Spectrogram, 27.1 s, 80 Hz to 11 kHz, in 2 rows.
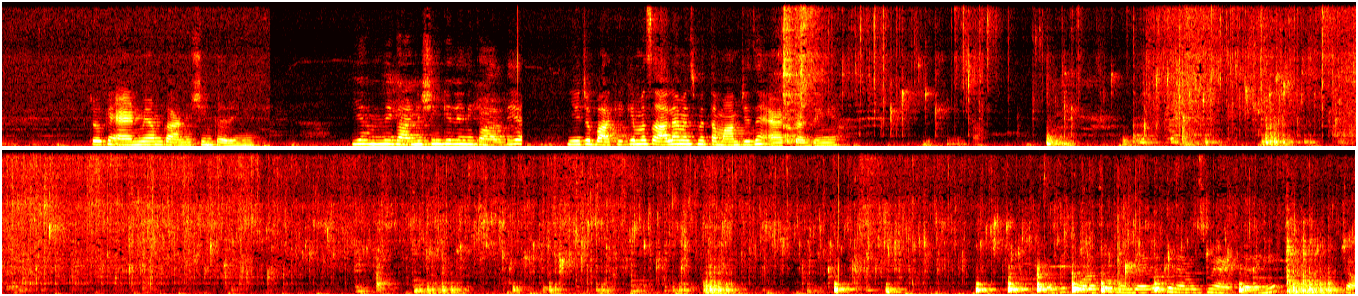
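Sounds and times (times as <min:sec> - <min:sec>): spices sizzling in hot oil: 0:00.0 - 0:02.7, 0:06.7 - 0:27.0
spatula scraping a pan: 0:10.4 - 0:27.0.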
